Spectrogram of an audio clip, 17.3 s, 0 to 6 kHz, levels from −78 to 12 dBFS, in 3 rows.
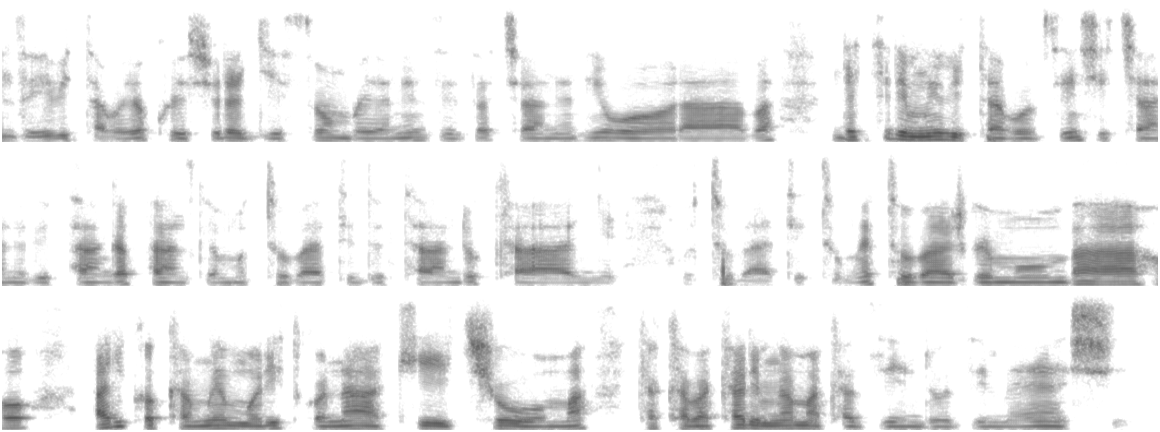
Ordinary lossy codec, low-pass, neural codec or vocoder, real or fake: Opus, 16 kbps; 5.4 kHz; none; real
